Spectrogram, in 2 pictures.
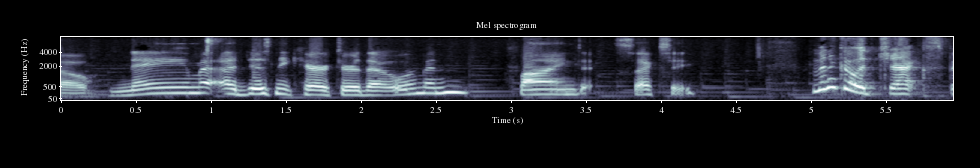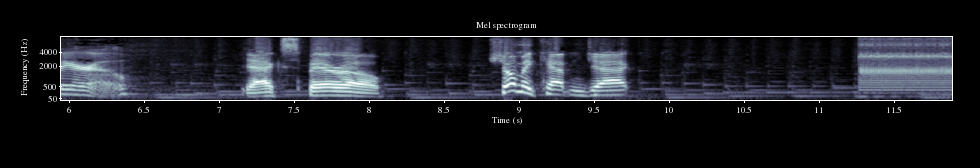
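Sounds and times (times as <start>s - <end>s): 
speech: 0.0s - 4.3s, 5.0s - 6.5s, 7.1s - 8.2s, 8.8s - 9.8s, 11.2s - 11.6s
game show wrong-answer strike buzzer: 11.2s - 11.8s.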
